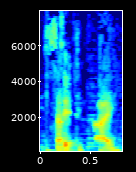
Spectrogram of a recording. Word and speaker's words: Sanctify: No, sí, ya viene, ya viene Don son las 10 con 4, nos vamos a ir a escuchar Years and Years con Sanctify. ¿Cómo se dice esto? Sanctify. Sanctify. Sanctify. ¿Cierto? Sí, Sanctify. Eso, con Years and Years.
